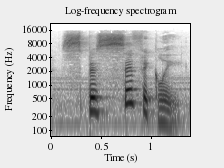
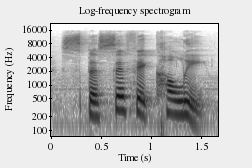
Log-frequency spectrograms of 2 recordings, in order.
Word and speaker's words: specifically: especially or particularly and the stress goes on the second syllable specifically specifically if you take a look it's C al ly but we don't say specifically okay specifically specifically okay so moving on to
